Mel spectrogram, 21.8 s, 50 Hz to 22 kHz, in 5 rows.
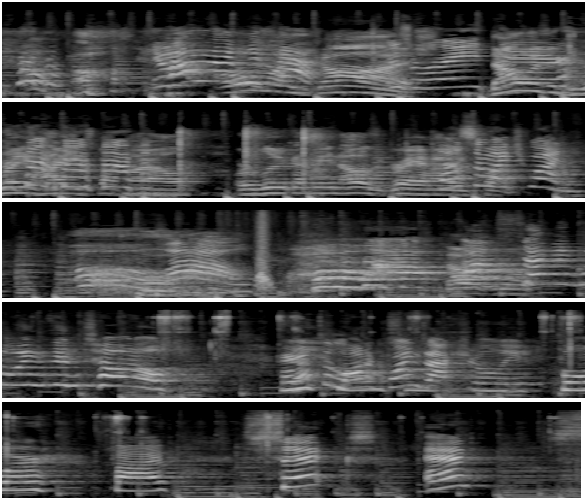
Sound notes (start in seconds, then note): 0.1 laughter; 9.4 sighs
